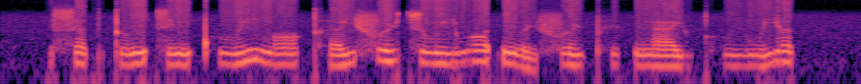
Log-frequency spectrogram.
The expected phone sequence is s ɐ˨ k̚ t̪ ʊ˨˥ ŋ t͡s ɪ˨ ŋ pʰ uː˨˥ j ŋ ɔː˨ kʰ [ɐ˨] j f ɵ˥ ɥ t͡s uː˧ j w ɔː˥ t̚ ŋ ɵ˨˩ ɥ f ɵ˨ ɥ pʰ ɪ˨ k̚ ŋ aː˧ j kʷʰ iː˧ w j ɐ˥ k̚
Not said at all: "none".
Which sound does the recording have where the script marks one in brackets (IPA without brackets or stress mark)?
ɐ˨˥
